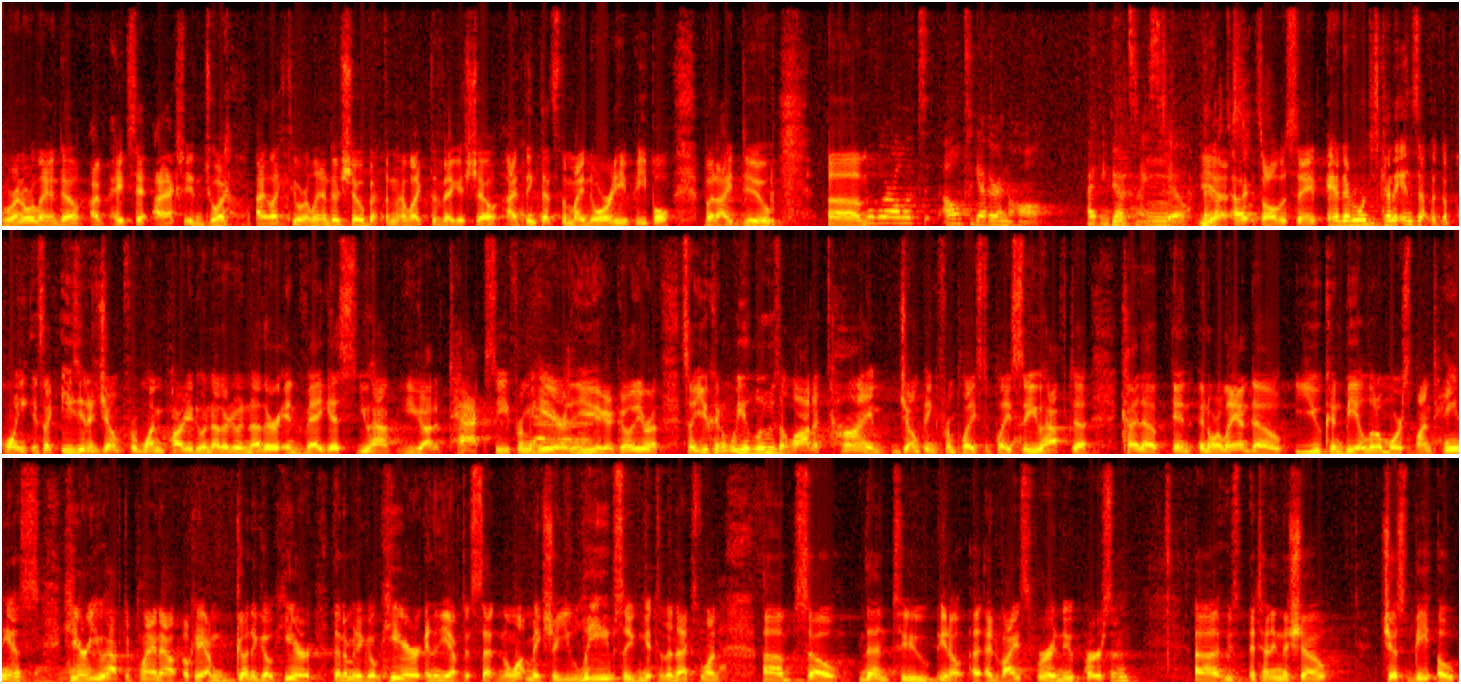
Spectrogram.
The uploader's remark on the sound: Live From InfoComm 2022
